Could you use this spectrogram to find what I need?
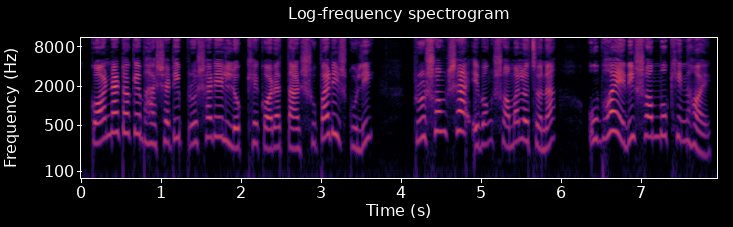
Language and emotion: Bengali, neutral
